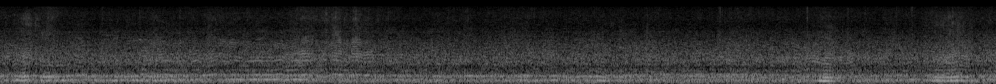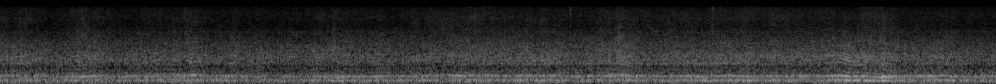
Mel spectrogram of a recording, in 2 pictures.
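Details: Bees swarming out of their hive make a thick, unbroken drone of many wingbeats, low and steady, with occasional louder individual bees passing close.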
